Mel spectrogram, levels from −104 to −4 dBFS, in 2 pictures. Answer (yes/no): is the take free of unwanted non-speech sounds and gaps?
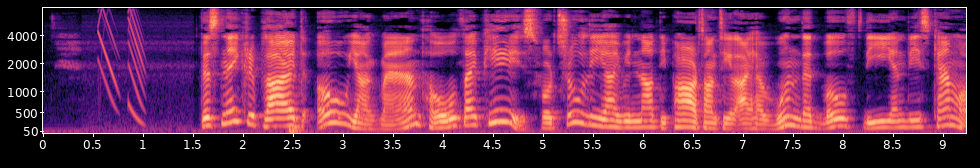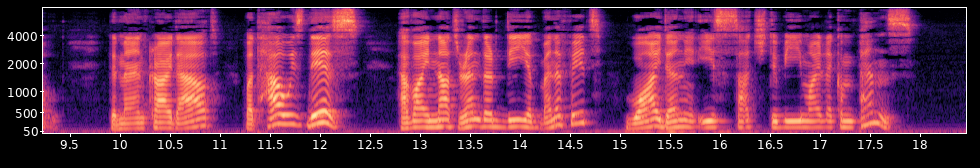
no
